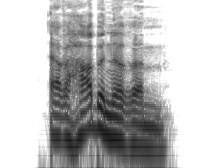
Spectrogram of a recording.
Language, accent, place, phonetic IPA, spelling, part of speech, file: German, Germany, Berlin, [ˌɛɐ̯ˈhaːbənəʁəm], erhabenerem, adjective, De-erhabenerem.ogg
- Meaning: strong dative masculine/neuter singular comparative degree of erhaben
